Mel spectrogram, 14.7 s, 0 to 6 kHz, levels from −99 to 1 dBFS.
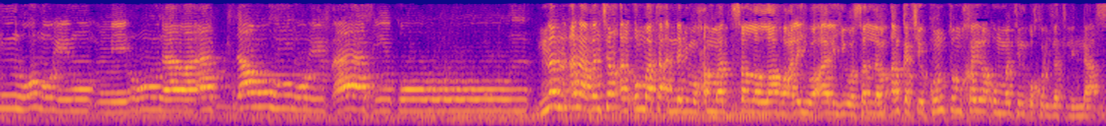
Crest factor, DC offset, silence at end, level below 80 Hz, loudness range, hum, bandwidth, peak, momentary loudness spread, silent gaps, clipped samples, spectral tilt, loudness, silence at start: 16 dB; under 0.1%; 0 s; -56 dBFS; 3 LU; none; 5.8 kHz; -6 dBFS; 11 LU; none; under 0.1%; -5.5 dB/octave; -21 LUFS; 0 s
